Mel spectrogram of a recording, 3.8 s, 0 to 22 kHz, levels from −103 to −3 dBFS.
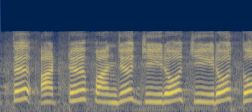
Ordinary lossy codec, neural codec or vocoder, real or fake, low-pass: none; codec, 16 kHz, 4 kbps, FunCodec, trained on LibriTTS, 50 frames a second; fake; none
